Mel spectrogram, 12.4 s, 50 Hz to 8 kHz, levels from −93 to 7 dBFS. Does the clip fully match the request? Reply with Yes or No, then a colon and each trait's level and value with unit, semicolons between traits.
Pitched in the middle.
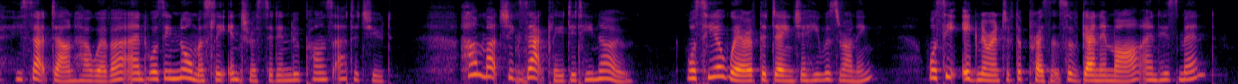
No: high, 215 Hz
